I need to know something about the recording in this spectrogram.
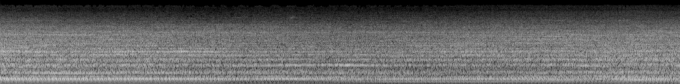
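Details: John Deere X540 mower, came in cranking with no spark and unused about a year; both coils dead, failed module replaced, now runs; steady even two-cylinder hum at constant speed, no misses or knocks; normal running.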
